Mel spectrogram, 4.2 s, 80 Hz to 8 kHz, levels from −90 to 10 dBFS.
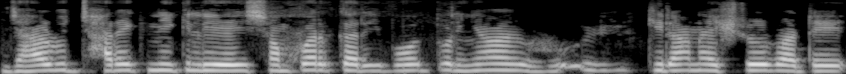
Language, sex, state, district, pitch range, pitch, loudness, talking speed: Bhojpuri, male, Uttar Pradesh, Deoria, 225-240 Hz, 235 Hz, -15 LUFS, 155 wpm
